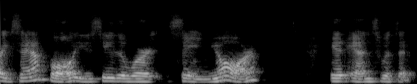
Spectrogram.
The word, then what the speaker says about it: señor: So for example, you see the word señor, it ends with an R, a consonant. So we say señor and do that NY sound, ñor, say señor, señor.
